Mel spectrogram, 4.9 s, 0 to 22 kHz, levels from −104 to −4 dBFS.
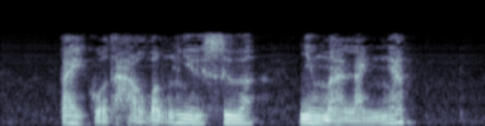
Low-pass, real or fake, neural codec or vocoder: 7.2 kHz; fake; codec, 16 kHz, 16 kbps, FunCodec, trained on LibriTTS, 50 frames a second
